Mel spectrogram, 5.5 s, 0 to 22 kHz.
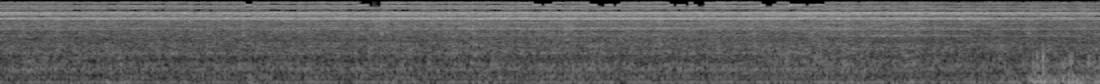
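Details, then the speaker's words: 1979 Ford F700 dump truck, just started after the choke was released: a low, loping, uneven idle with a hiss on top and heavy smoke. It runs rough, cause not found; the new alternator may not be charging. "It's actually running. And it don't sound too bad. He said I ain't got no brake pedal. Let me see. It's got a brake pedal. It's probably not the. It's a. She's a smoky old thing."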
